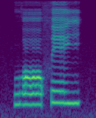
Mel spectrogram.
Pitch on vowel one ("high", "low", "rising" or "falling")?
low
